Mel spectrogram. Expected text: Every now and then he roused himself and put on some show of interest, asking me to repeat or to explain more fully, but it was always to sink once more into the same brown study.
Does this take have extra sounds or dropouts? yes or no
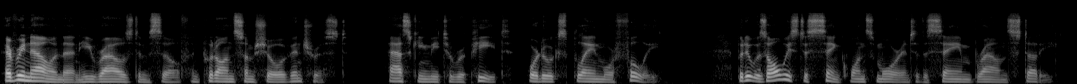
no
